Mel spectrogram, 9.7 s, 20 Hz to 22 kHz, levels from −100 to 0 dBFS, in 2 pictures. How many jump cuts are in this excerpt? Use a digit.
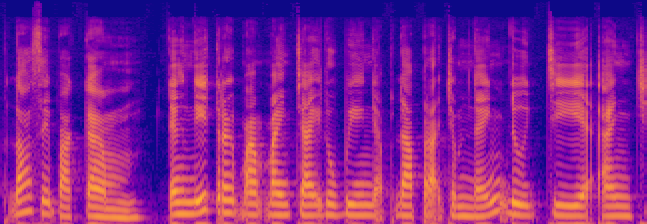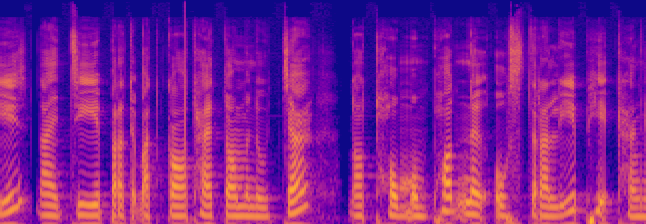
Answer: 1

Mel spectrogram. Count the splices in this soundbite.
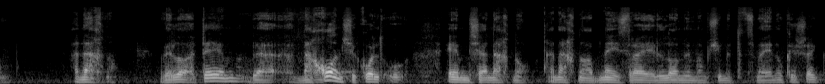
5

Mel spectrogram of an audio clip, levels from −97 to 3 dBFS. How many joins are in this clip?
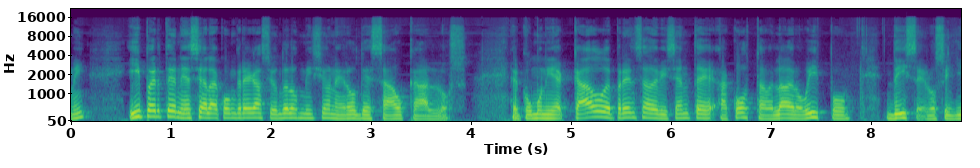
0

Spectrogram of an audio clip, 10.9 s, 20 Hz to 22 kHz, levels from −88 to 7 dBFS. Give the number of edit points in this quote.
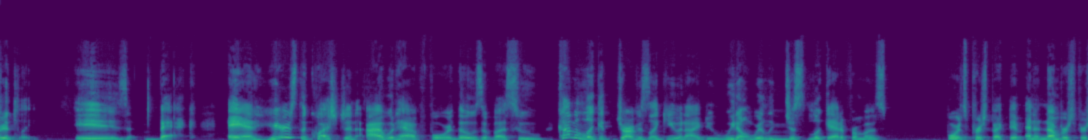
3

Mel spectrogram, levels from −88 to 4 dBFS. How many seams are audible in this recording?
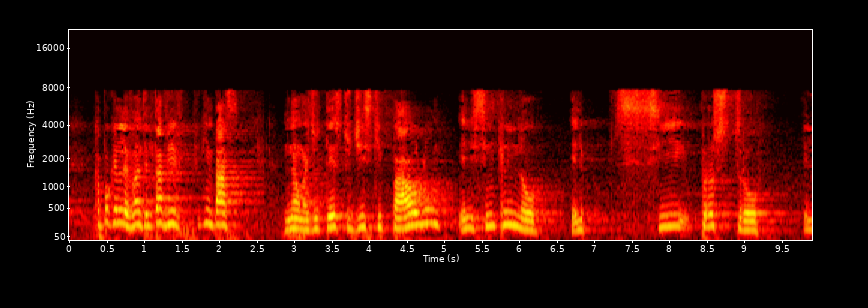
3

